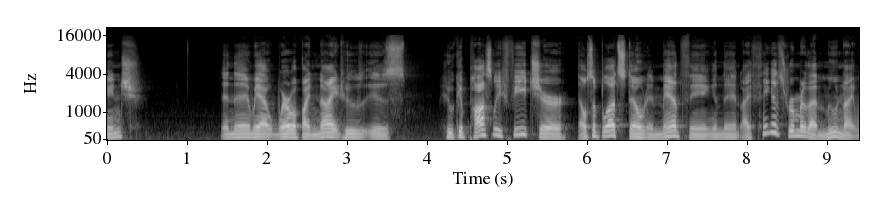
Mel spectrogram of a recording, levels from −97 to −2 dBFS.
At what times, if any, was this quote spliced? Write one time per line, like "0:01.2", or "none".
none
